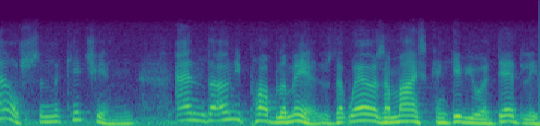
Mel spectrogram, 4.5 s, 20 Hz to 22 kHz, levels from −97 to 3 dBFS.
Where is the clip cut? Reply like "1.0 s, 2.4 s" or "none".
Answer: 1.4 s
